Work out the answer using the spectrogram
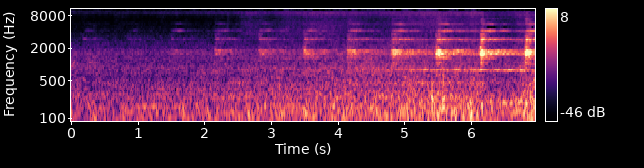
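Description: NJ Transit commuter train arriving at the platform, its rumble growing louder as it nears. From about two seconds in, a train bell rings steadily, about three strikes every two seconds.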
